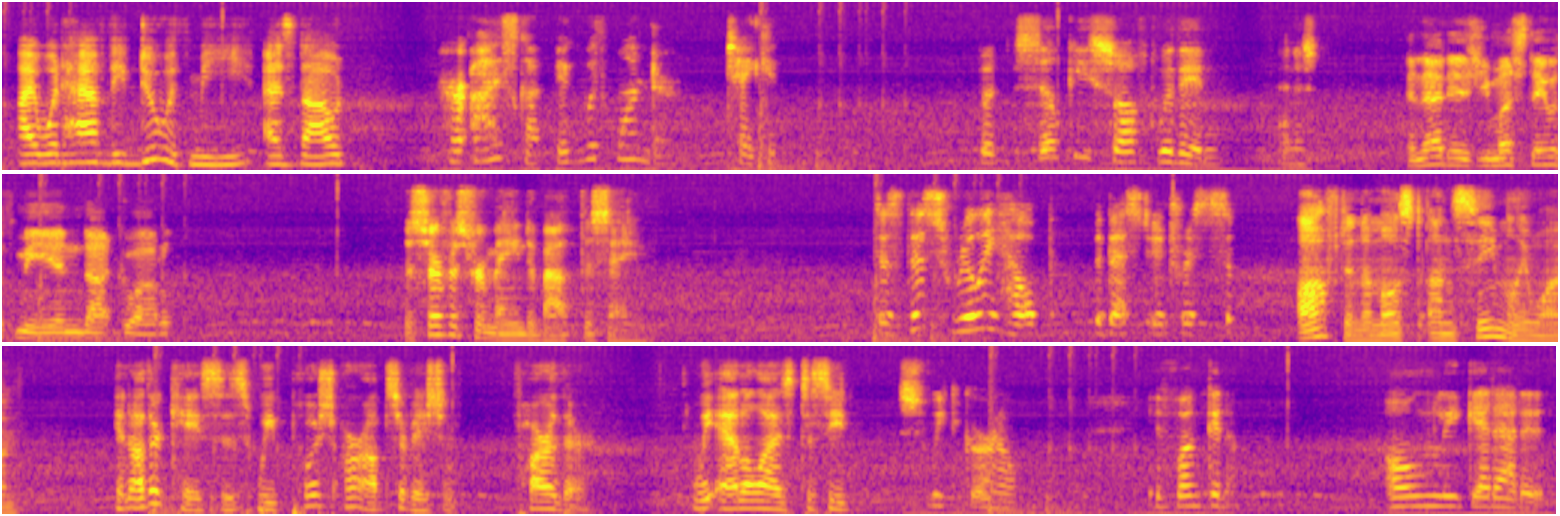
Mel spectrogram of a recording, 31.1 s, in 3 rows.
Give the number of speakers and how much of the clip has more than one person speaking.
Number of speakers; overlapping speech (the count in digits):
8, no overlap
